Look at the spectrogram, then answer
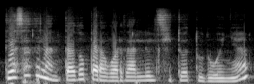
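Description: A woman voicing a doting, fussy lady passenger in a storybook reading, with a high cooing manner. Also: sing-song, fast talker, mellow.

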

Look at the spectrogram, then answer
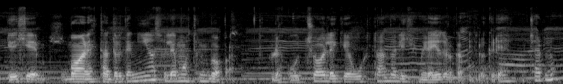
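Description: A man with a Chilean accent, chatting as podcast co-host and telling a story in a slangy, animated way. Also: mid-range voice, racing, over music. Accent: Chilean Spanish. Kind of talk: casual chat, storytelling.

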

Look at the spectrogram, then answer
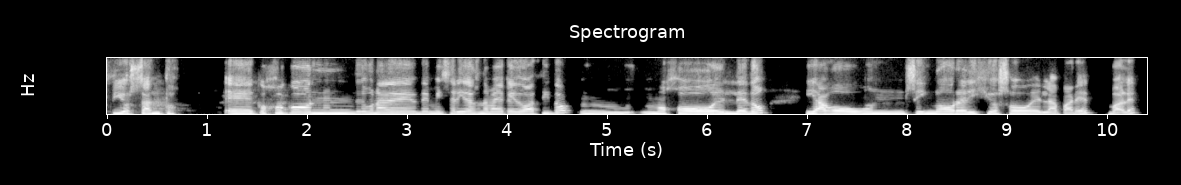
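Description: A woman's voice: mid-range voice, level tone, unhurried, dry recording. A woman from playing a tabletop role-playing game, weary and swearing in character. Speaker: player.

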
